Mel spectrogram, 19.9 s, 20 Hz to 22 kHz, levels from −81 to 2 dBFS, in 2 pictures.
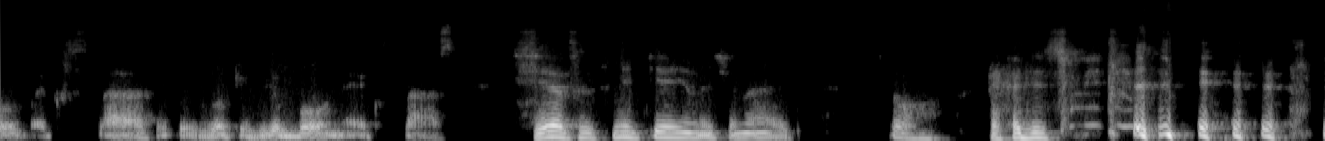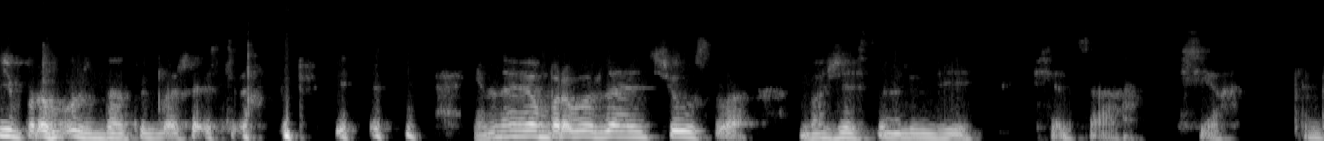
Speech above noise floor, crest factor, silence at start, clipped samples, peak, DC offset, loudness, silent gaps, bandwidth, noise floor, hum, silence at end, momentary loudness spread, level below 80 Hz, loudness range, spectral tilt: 56 dB; 20 dB; 0 s; under 0.1%; 0 dBFS; under 0.1%; -20 LUFS; none; 6.8 kHz; -76 dBFS; none; 0 s; 19 LU; -64 dBFS; 8 LU; -10.5 dB/octave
